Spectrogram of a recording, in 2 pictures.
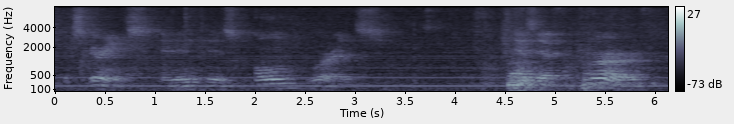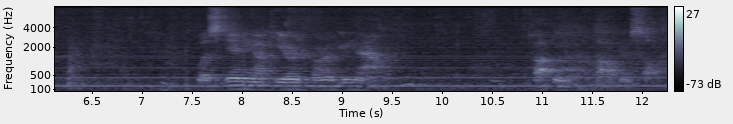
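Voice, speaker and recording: A middle-aged man reading a prepared formal speech aloud to a gathering, with deliberate phrasing and emphatic sentence openings. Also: deep voice, recorded from a distance. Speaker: speaker reading his father's prepared account. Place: large indoor room, addressing a gathering. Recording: echoey, noisy hall recording from afar.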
